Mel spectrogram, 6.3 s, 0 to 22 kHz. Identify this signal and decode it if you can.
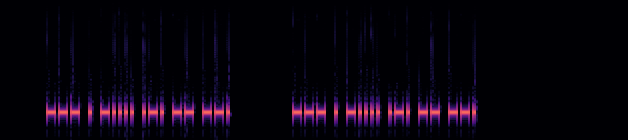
Morse code, heard as a keyed tone, about 40 wpm, 700 Hz. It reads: OE6RMG OE6RMG
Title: DXCC-100 Call Signs - 6 Characters - Repeated 2x - 40wpm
